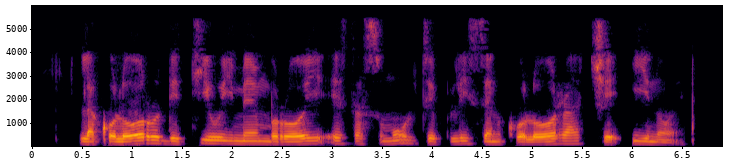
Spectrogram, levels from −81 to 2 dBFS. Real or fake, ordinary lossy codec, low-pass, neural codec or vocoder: real; MP3, 48 kbps; 5.4 kHz; none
